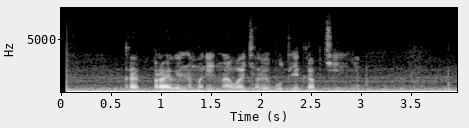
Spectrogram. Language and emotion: Russian, neutral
